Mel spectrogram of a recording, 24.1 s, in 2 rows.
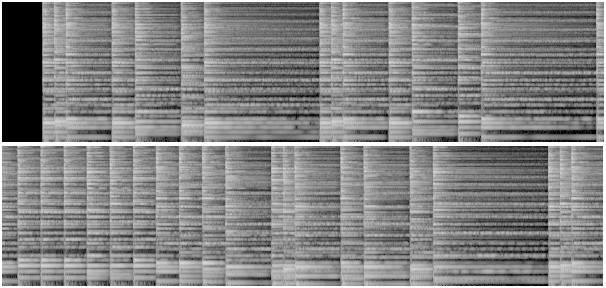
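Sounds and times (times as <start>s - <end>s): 
instrumental music: 0.8s - 24.0s.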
